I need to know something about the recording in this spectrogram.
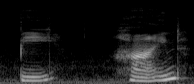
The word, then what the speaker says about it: behind: does not play fair the i makes a long vowel sound even though it's part of a closed syllable the second part of this word is hind if i put the syllables together i have be hind behind say that with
